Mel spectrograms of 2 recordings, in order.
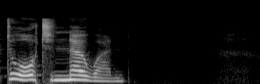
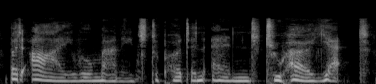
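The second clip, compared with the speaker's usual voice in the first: quiet vow of revenge; 4 semitones lower, 7 dB quieter than usual. Acted. Queen vows revenge.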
